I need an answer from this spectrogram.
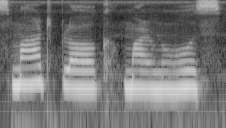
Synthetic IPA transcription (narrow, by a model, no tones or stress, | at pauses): smaɾʈplʌkmarnuɦos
